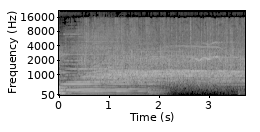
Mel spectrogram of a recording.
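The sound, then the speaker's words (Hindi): Thunderous applause from a crowd after a speech ends, a dense, steady wash of many hands clapping at an even loudness throughout, with a low humming tone underneath that fades out about halfway. “अपनी बात खत्म करने के बाद तालियों की गड़गड़ाहट के बीच विधान माइक अपने पिता को दे देता है”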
